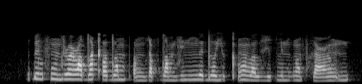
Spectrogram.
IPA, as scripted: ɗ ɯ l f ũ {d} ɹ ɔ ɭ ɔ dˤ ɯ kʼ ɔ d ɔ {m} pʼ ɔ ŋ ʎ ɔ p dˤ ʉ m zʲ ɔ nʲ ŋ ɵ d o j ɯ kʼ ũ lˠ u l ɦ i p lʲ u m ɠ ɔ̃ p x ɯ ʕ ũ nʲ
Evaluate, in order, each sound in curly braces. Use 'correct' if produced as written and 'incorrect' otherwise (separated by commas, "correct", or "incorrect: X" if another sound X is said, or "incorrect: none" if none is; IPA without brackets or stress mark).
correct, correct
